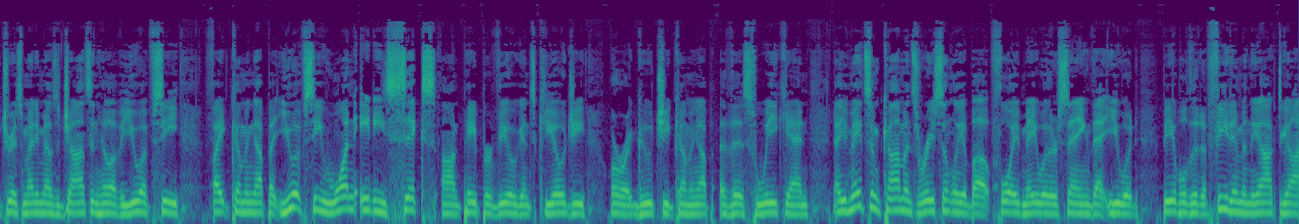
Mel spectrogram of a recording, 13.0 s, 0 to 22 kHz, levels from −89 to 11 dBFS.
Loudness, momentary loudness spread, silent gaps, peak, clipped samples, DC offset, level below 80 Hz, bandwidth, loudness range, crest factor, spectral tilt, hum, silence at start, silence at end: -20 LUFS; 5 LU; none; -6 dBFS; under 0.1%; under 0.1%; -42 dBFS; 16 kHz; 2 LU; 14 dB; -5 dB/octave; none; 0 s; 0 s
